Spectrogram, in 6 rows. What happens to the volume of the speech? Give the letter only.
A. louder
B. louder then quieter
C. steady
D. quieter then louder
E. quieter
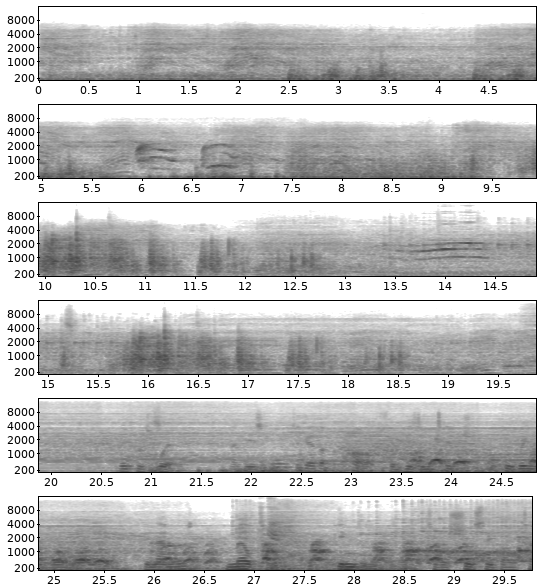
A.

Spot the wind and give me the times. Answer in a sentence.
You can hear the wind from 0.0 to 29.7 s.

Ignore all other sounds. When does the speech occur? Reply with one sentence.
You can hear the speech from 20.6 to 29.7 s.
